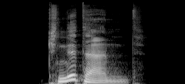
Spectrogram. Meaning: present participle of knittern
- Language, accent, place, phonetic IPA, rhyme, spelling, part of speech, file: German, Germany, Berlin, [ˈknɪtɐnt], -ɪtɐnt, knitternd, verb, De-knitternd.ogg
